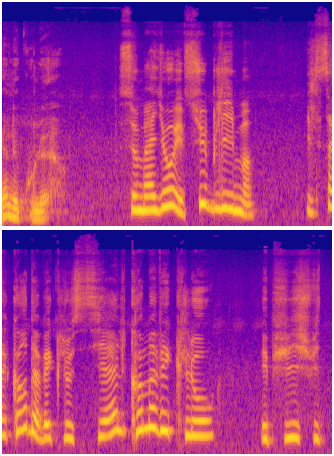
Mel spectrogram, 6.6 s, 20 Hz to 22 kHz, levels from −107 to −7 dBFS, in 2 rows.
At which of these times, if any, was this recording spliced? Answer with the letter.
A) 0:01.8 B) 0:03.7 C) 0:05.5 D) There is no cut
A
